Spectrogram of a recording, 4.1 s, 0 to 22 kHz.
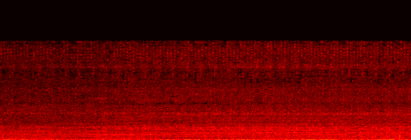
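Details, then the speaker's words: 2007 Mini Cooper S from an ice-cold start, running rough: uneven, stumbling idle with popping and missing. Cause not yet found. "So we'll start it together just so we can hear it from an ice cold start, see what we all think. Let's have a little listen. Ooh. Definitely popping and missing."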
